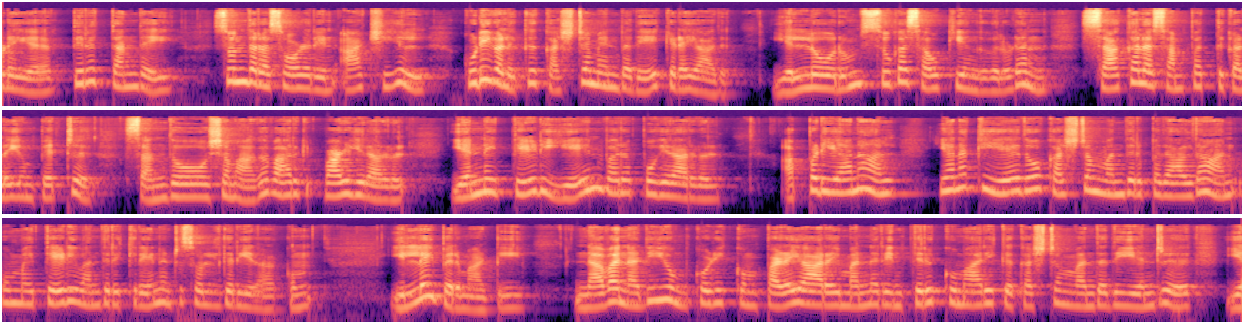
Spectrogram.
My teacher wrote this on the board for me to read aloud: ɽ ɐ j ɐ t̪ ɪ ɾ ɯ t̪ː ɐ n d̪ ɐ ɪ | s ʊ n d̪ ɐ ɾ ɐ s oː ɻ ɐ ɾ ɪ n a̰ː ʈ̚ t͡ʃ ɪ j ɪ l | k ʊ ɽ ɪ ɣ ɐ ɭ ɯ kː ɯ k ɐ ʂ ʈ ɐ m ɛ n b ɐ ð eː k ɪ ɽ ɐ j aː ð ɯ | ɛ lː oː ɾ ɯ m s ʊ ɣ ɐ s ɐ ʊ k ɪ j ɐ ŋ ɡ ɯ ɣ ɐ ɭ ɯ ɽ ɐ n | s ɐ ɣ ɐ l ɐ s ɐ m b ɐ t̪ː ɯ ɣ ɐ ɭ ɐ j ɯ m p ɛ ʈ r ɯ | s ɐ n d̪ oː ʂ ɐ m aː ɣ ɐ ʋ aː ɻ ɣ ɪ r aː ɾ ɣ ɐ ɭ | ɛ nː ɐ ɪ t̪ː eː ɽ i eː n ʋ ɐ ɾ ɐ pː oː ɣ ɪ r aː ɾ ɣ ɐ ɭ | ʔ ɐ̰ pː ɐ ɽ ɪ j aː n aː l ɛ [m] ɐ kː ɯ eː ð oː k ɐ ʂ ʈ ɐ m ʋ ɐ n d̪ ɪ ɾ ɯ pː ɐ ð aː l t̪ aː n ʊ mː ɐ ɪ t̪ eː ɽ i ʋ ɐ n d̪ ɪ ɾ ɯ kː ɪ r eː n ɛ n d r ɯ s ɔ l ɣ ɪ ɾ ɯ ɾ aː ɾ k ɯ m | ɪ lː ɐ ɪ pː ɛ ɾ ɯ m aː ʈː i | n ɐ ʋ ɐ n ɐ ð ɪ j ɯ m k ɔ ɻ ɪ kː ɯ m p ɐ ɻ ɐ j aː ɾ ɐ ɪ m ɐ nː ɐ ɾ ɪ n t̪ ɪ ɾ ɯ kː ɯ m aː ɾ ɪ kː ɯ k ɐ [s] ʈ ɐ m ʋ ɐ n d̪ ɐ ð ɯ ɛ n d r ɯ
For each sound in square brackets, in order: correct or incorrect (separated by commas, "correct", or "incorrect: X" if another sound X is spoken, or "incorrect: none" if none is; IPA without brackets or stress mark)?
incorrect: n, incorrect: ʂ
